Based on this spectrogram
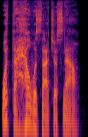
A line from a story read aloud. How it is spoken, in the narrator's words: hissed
